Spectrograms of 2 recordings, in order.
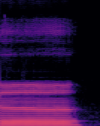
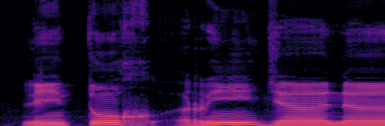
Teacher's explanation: Na dibaca dengan panjang 2 harakat kerana mad asli huruf alif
